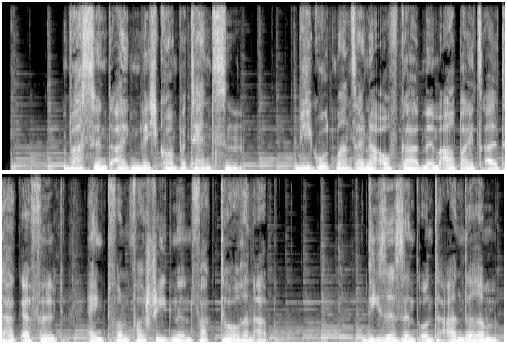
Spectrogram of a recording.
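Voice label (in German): Erklärfilm emotional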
